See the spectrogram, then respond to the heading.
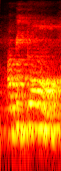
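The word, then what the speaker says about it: habitons: Abiton. Why? Because s is silent and o n will make nasal vowel sound o.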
